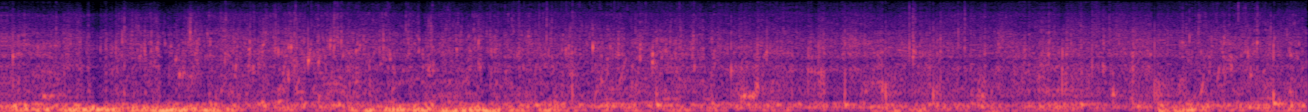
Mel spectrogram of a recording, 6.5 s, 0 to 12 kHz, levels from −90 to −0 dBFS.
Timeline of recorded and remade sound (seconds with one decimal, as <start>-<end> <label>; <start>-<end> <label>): 0.0-0.6 remade; 0.6-3.6 recorded; 3.6-6.0 remade; 6.0-6.5 recorded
